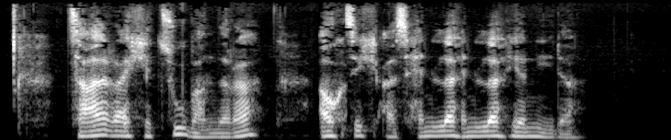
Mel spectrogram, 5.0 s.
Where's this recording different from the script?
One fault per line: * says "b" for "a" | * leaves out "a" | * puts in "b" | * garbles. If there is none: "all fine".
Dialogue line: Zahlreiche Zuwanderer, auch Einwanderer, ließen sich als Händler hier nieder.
* leaves out "Einwanderer ließen"
* puts in "Händler"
